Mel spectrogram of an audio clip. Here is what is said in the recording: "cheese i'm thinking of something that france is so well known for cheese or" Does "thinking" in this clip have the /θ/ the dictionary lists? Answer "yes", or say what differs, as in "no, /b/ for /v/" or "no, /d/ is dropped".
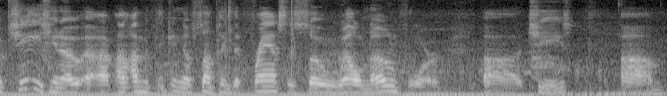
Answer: yes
